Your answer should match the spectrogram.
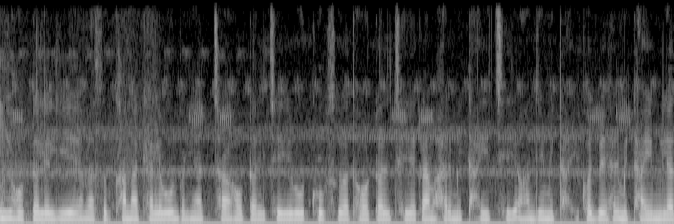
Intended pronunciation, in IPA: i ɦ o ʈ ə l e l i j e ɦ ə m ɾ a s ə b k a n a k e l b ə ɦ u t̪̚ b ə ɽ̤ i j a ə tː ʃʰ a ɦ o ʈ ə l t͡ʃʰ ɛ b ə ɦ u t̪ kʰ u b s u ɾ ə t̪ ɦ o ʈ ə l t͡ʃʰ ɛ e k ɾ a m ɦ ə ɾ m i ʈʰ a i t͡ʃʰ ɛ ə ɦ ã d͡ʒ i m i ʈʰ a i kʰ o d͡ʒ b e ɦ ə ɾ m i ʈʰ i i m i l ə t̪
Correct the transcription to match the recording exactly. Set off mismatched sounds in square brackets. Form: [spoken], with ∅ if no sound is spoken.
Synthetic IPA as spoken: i ɦ o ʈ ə l e l i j e ɦ ə m ɾ a s ə b [kʰ] a n a [kʰ] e l b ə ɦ u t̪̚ b ə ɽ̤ i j a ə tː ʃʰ a ɦ o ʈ ə l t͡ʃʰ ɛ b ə ɦ u t̪ kʰ u b s u ɾ ə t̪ ɦ o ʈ ə l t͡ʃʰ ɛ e k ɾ a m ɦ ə ɾ m i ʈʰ a i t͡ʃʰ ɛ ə ɦ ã d͡ʒ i m i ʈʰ a i kʰ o d͡ʒ b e ɦ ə ɾ m i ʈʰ [a] i m i l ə t̪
